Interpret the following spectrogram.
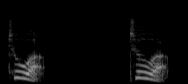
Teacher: diphthong is falling centering and a narrow Glide or a short Glide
